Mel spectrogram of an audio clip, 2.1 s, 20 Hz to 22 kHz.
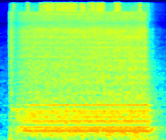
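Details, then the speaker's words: New Giraffe Tools Grandfalls Ultra Flow electric pressure washer, line air bled, on 15 amp circuit: instant hard spray hiss over steady motor tone, strong start to stop; no breaker trip; healthy. "That's like instant on. Look at this. It's not tripping the breaker, and I've got it hooked up."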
